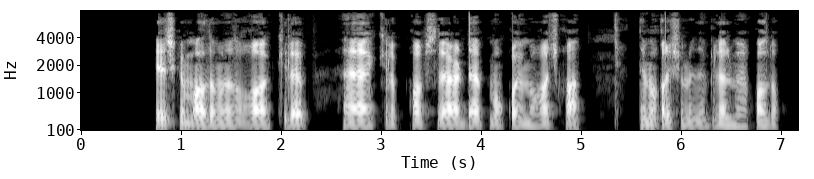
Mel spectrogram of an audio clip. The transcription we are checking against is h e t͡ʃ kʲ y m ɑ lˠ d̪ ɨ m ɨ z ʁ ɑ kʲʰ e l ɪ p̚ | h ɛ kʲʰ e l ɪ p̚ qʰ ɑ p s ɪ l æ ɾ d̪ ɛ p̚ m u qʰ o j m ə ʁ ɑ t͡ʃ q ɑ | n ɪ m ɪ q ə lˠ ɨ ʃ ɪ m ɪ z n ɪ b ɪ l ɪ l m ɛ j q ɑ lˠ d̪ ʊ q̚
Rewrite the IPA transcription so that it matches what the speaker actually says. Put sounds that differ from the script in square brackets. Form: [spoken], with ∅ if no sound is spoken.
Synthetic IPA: h e t͡ʃ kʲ [i] m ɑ lˠ d̪ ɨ m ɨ z ʁ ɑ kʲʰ e l ɪ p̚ | h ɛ kʲʰ e l ɪ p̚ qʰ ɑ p s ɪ l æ ɾ d̪ ɛ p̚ m u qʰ o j m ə ʁ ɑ t͡ʃ q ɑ | n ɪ m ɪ q ə lˠ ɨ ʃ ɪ m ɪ z n ɪ b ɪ l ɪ l m ɛ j q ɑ lˠ d̪ ʊ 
